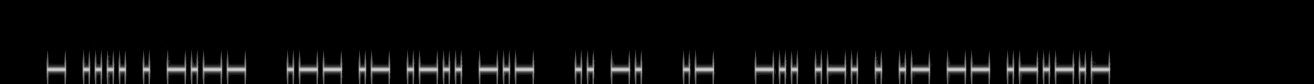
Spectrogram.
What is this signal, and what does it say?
Morse code, heard as a keyed tone, about 20 wpm, 700 Hz. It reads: THEY WALK IN A DREAM.
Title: Sentences from Top 1500 Words 20wpm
